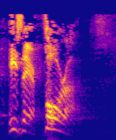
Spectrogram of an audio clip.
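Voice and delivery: "for us" drawn out slowly and stressed; slow right down and lean on "for us"; emphatic stress. Real, not acted. Contrast with "not just there.

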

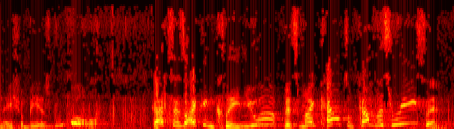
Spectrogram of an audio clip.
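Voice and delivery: very high, pleading preacher's cry; impassioned preaching. Acted. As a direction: cry it out high as God's appeal. Preacher voices God's plea, building high.

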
